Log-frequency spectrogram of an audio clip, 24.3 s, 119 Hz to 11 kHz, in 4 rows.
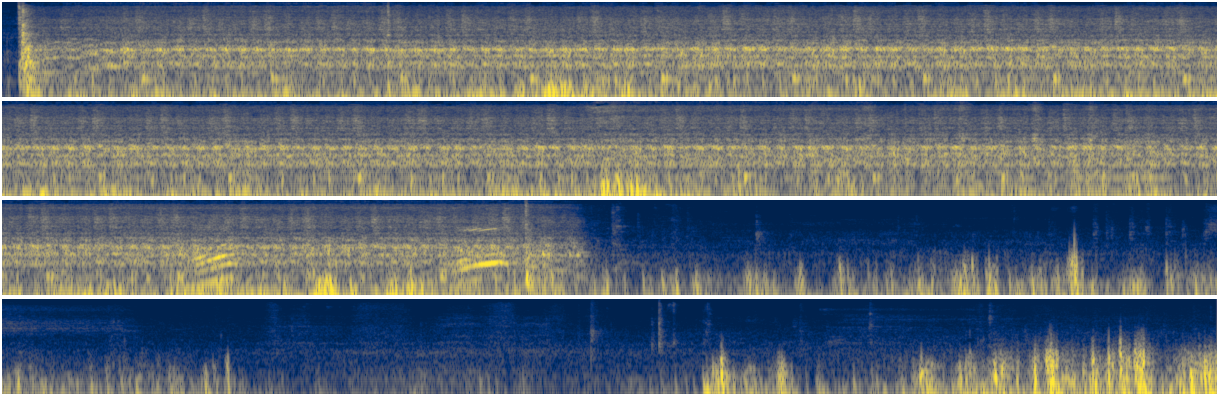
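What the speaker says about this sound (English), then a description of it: "Just crank it over quick for a second." A 1971 Ford F250 engine that sat in the trees for nine years is cranked over. A steady, loud mechanical churning lasts about fifteen seconds, then cuts off, leaving quieter scattered sounds.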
